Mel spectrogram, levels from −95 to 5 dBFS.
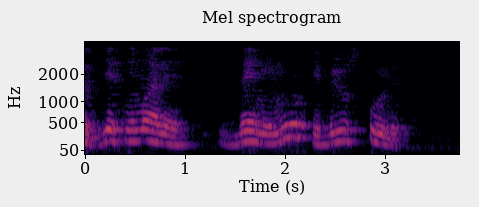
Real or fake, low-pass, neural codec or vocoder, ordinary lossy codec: real; 3.6 kHz; none; MP3, 16 kbps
